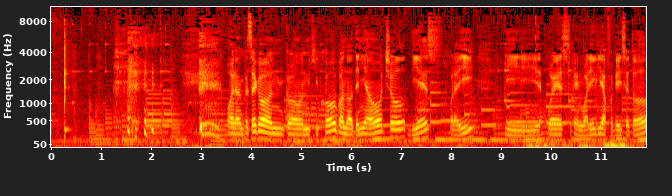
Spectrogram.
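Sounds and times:
glasses clinking in a toast: 0.3 - 2.7
laughter: 1.3 - 3.4
speech: 1.5 - 11.8.

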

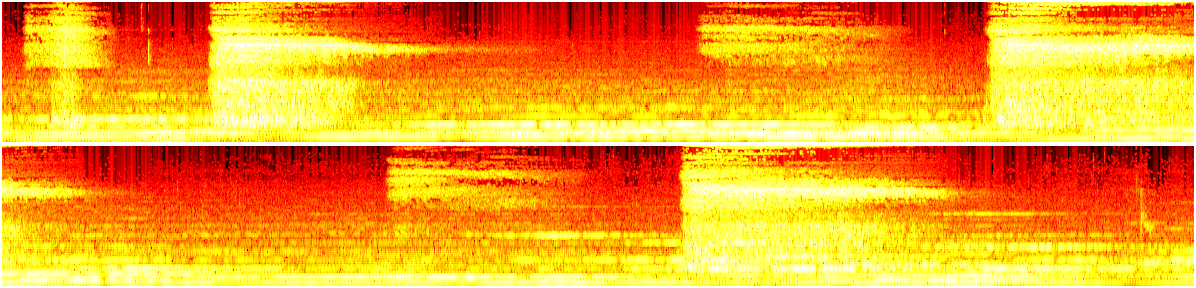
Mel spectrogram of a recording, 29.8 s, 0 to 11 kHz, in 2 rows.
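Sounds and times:
deep breaths in and out during a guided breathing exercise: 0.0 - 18.6, 19.2 - 29.7
steady low drone: 0.0 - 29.7.

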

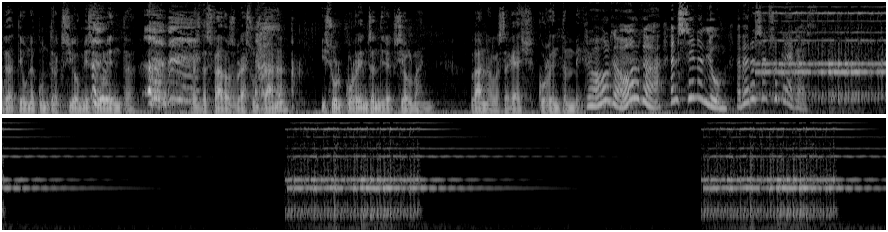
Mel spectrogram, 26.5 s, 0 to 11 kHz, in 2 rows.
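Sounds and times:
speech: 0.0 - 12.3
old-style telephone bell ringing: 11.3 - 16.4, 17.5 - 22.5, 23.8 - 26.5.

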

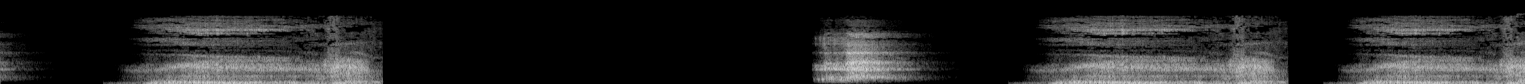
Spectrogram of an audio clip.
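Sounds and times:
lizards grunting with tonal calls and breathy growls: 1.2 - 3.8, 10.3 - 15.2.

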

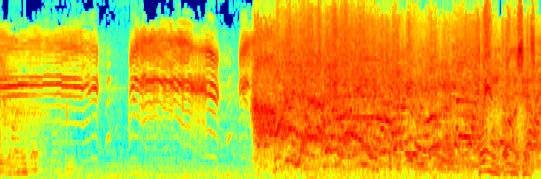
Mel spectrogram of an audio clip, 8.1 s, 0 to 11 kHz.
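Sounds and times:
newborn baby crying in wavering wails: 0.0 - 4.4
overlapping crowd chatter and commotion: 0.0 - 8.1.

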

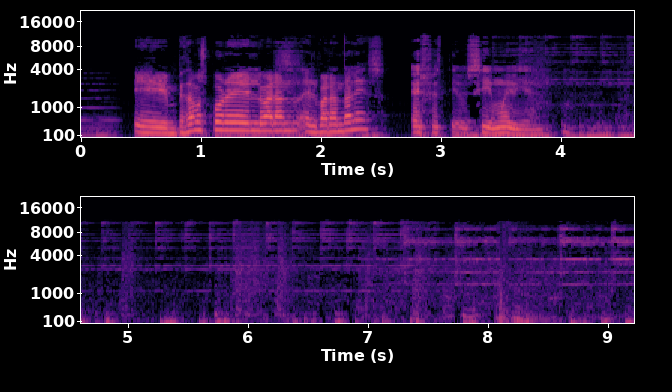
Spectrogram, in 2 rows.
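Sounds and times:
speech: 0.4 - 4.2
two handbells rung by a bell-ringer at the head of a religious procession: 3.5 - 9.2.

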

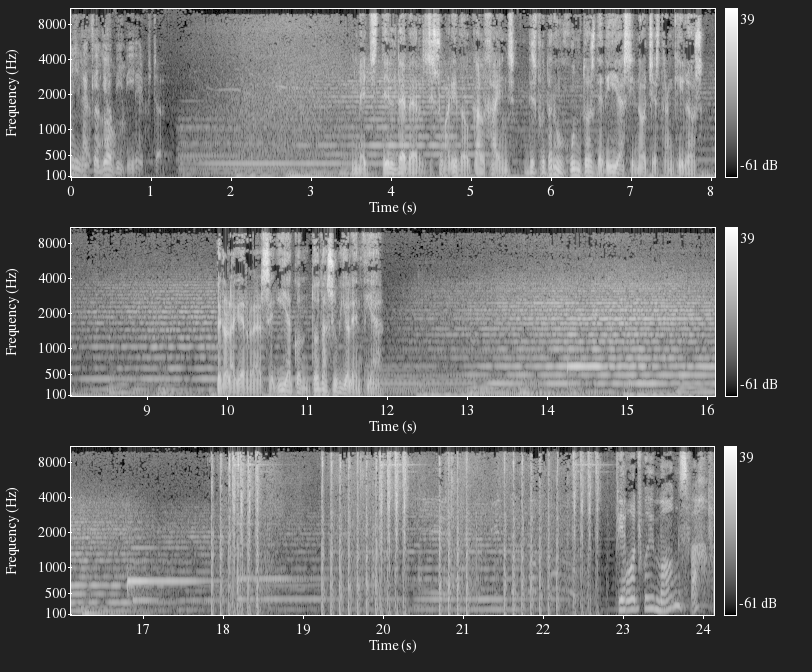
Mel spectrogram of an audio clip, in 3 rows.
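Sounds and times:
speech: 0.0 - 1.5, 3.5 - 8.2, 9.9 - 12.1, 23.0 - 24.1
sustained music: 1.3 - 23.7
machine gun fire as a salute marking the end of the war: 17.8 - 22.8.

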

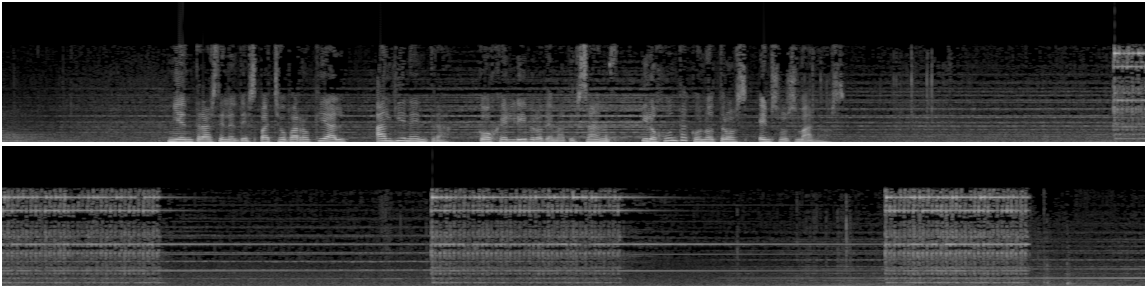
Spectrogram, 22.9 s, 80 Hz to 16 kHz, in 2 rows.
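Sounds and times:
speech: 1.7 - 8.5
telephone ringing: 11.1 - 22.1.

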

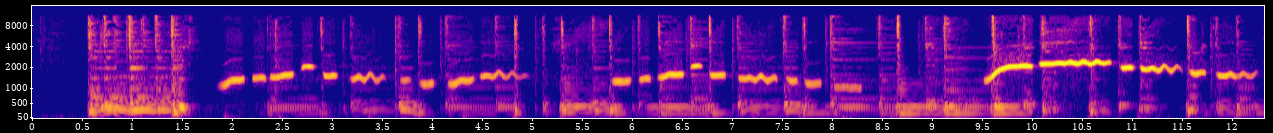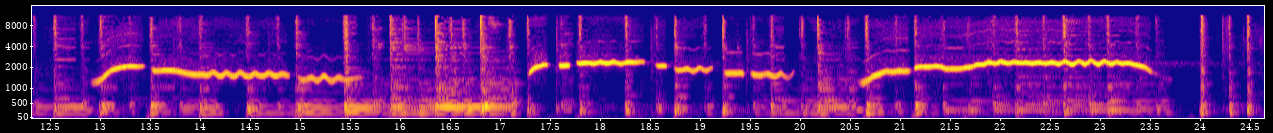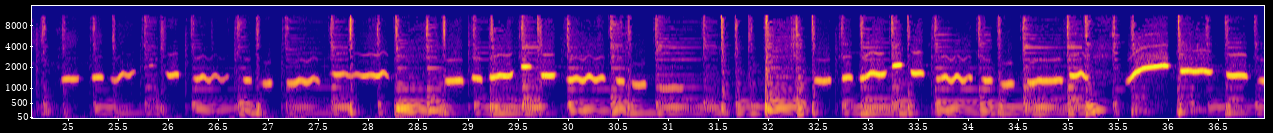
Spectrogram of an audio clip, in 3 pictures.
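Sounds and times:
steady rhythmic mandolin accompaniment: 0.0 - 36.9
person whistling a lilting melody: 1.8 - 8.8, 9.4 - 15.8, 17.0 - 31.3, 32.2 - 36.9.

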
